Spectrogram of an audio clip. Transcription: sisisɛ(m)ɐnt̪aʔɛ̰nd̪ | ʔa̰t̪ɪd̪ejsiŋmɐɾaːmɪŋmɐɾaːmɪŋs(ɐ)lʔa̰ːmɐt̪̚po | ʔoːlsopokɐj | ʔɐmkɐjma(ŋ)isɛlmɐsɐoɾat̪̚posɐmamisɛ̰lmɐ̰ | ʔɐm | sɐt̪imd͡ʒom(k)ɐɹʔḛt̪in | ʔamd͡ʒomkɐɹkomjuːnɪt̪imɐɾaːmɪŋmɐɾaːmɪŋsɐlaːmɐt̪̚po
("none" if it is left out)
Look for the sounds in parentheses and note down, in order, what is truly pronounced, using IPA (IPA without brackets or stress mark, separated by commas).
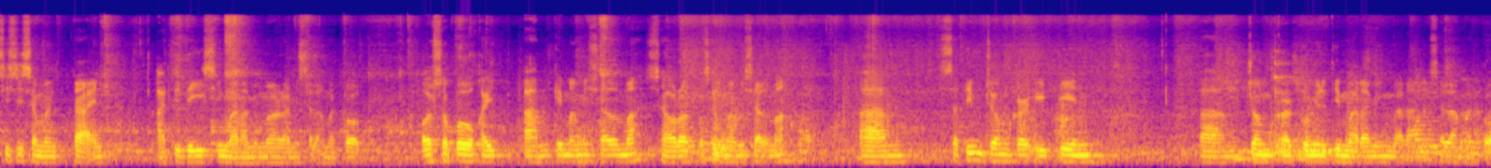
m, ɐ, m, k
